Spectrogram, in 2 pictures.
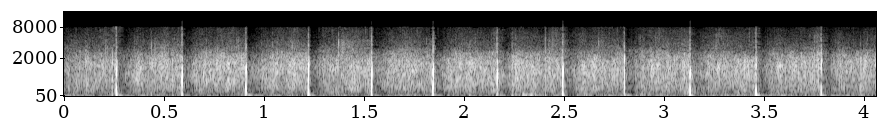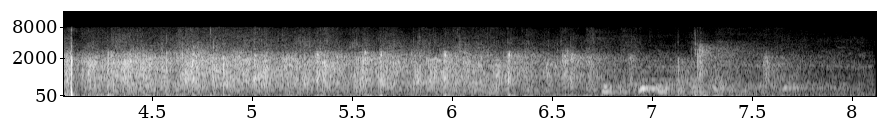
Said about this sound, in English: And we could close that by giving them a round of applause.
